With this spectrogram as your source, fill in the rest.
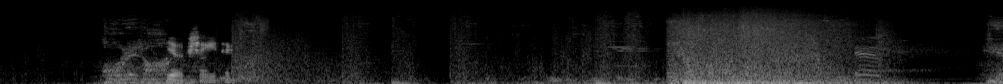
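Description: Magic spells whoosh and crackle in bursts.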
